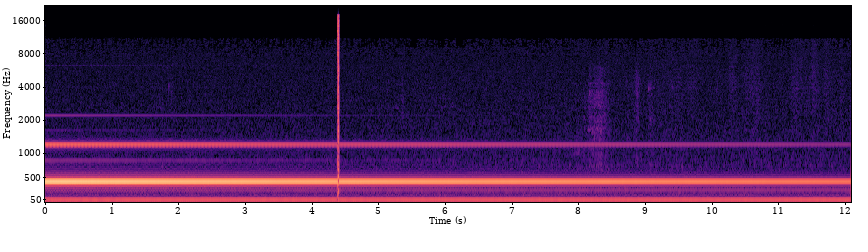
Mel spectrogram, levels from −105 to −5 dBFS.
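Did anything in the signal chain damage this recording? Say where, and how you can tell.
Yes. At 4.40 s there is a very brief burst of very loud white noise with hard edges, cutting in and out abruptly. These are file tags played as audio, a storage or playback fault: the compressed data of an embedded cover picture was read as if it were samples.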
